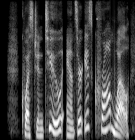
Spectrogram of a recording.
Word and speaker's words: Cromwell: Question two answer is Cromwell. Note ow sounds o.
